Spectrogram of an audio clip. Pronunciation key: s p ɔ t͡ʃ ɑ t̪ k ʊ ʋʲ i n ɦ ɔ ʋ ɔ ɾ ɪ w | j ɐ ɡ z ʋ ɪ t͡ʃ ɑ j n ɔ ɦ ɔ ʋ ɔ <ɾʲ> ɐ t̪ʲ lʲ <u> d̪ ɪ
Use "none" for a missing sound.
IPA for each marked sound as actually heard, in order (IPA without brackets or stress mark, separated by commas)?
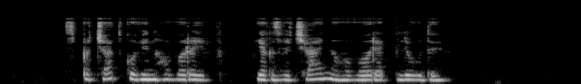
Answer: ɾʲ, u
